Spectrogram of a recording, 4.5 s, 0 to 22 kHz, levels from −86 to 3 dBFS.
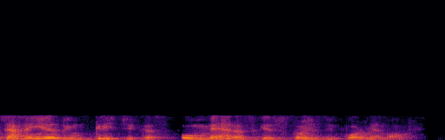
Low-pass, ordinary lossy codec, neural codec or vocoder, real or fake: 7.2 kHz; AAC, 16 kbps; codec, 16 kHz, 4.8 kbps, FACodec; fake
